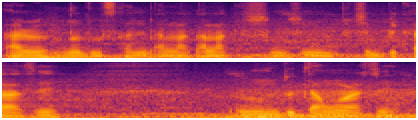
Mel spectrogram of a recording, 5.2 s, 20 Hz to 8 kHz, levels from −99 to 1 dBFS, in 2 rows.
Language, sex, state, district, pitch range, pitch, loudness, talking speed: Nagamese, female, Nagaland, Dimapur, 85-95 Hz, 85 Hz, -20 LUFS, 150 wpm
